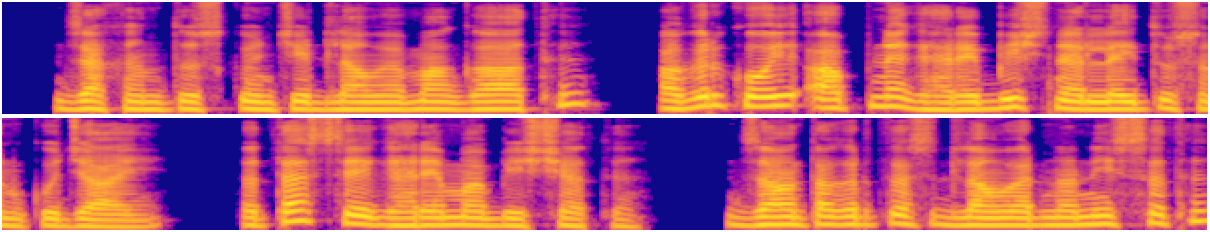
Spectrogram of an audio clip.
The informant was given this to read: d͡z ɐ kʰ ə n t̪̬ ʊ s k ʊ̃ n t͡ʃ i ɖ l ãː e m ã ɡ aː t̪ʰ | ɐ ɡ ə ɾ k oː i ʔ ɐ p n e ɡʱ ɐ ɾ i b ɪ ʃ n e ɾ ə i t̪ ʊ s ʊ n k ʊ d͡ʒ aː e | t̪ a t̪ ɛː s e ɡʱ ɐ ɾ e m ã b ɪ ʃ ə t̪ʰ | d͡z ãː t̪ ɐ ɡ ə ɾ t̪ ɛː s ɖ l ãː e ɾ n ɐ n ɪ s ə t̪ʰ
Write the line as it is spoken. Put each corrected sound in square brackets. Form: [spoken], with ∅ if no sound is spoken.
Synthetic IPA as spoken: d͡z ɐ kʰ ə n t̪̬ ʊ s k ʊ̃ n t͡ʃ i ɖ l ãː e m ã ɡ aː t̪ʰ | ɐ ɡ ə ɾ k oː i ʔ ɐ p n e ɡʱ ɐ ɾ [e] b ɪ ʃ n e [l] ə i t̪ ʊ s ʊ n k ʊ d͡ʒ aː e | t̪ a t̪ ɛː s e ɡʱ ɐ ɾ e m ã b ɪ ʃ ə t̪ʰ | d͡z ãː t̪ ɐ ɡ ə ɾ t̪ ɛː s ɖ l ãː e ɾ n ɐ n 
